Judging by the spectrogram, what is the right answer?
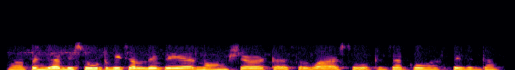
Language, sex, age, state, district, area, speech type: Punjabi, female, 30-45, Punjab, Ludhiana, urban, conversation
